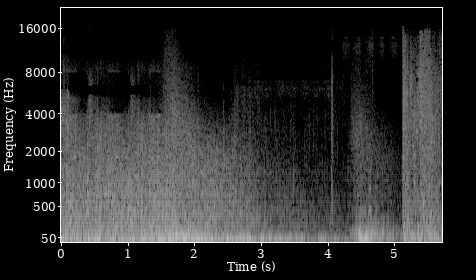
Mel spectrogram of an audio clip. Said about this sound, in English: He's right below me, and it's a fucking grenade.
